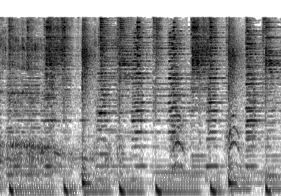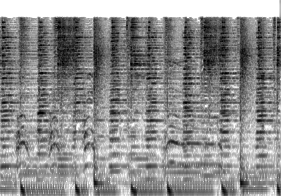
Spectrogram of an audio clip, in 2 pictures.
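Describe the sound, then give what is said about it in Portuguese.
Several dogs, a pack belonging to Dona Luzia, bark over and over in a loud chorus, the sharp barks overlapping in a steady, busy rhythm with no pause and no one talking. “Eu acho que eu vi o gatinho. Mas isso aqui é cachorro.”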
